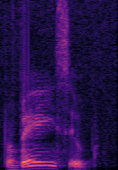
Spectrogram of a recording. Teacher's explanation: the stress is on the second syllable, vey, pervasive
